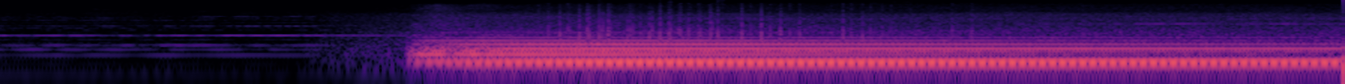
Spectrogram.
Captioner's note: bell tolling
